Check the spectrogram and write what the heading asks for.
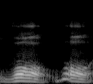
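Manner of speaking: "Wo" held long, slowly; slow, lengthened "Wo, wo"; drawn-out syllable. Shown as a demonstration. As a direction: stretch "wo" out to show its length. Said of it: "How many syllables?".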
